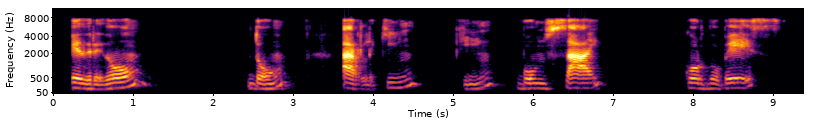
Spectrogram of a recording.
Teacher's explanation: lleva la mayor fuerza de voz el acento en la última sílaba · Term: palabras agudas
